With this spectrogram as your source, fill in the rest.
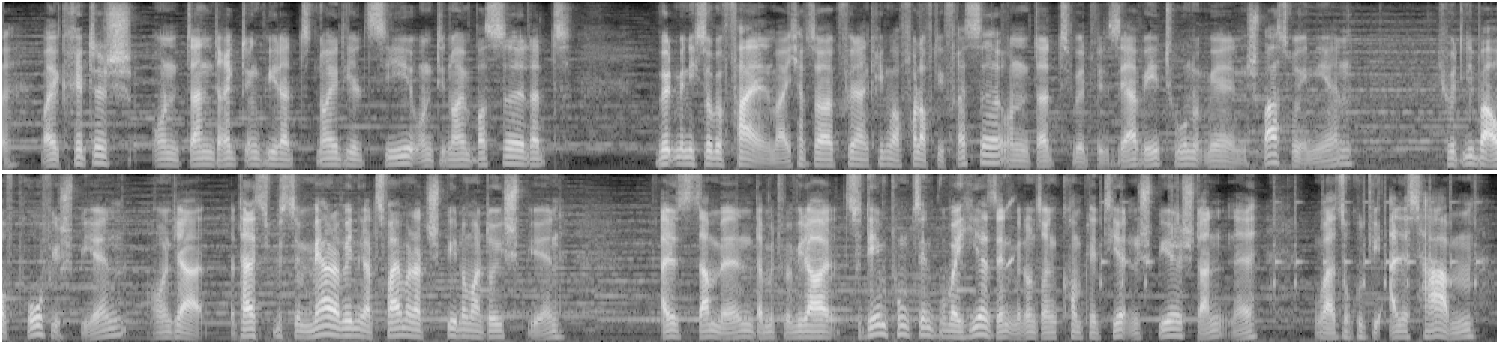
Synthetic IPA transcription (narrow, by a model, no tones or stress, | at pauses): vaɪlkʁ̥itɪʃʔʊnt̚d̥andiʁɛktʔɪɐɡŋ̩tv̥iːdatnɔʏədiɛlseːʊ̰nt̚d̥iːnɔʏənbɔsədat | vɪɐtmiɐnɪçtz̥oːɡəfalə̰nva̰ɪlɪçhaːbəszoasɡ̥ə̥fyːldankʁ̥iːɡŋviːɐfɔlaʊfd̥iːfʁ̥ɛsəʊ̰ntd̥atv̥ɪɐtvzeːɐveːtʰuːnʊntmiːɐdḛːnʃpaːsʁuḭnḭːʁ̞ən | ʔɪçv̥ʏɐdəliːbɐaʊfpʁ̥oːfiʃpḭːlən | ʔʊ̰ntja̰ːd̥athaɪstmɪsəmeːɐoːdɐveːnɪɡɐt͡sv̥aɪmaːldaʃpiːlnɔχmaːldʊɐçʃpḭːlən | ʔaləsz̥aml̩ndamɪtv̥iːɐviːdɐt͡sudeːmpʰʊŋk̚tz̥ɪntv̥oːviːɐɦiːɐzɪntmɪtʔʊnzəʁəmkʰɔmplɛtʰiːɐtn̩ʃpiːlʃtandnə̰vazoːɡuːtv̥iːʔa̰ləshaːbm̩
